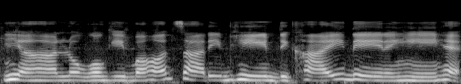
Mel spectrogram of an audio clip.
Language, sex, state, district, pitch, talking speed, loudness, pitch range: Hindi, female, Haryana, Charkhi Dadri, 190 Hz, 130 wpm, -14 LUFS, 185-205 Hz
